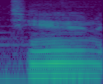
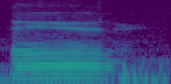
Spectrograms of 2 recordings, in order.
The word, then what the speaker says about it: Thune: I don't think it's pronounced Tune. It's Thune or Dune. Yeah, he's like spoon with a lisp.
